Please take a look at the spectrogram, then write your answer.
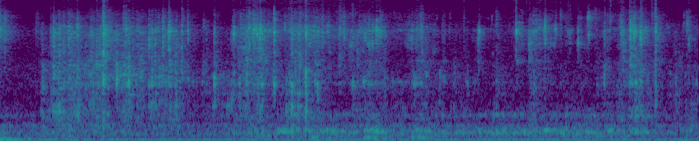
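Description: Tap water runs and splashes faintly over green beans being rinsed in a kitchen sink, a soft continuous spatter with small drips, quiet and close, no talk.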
